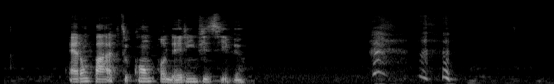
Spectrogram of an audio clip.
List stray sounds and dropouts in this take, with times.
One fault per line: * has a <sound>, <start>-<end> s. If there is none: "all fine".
* has a laugh, 3.7-4.6 s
